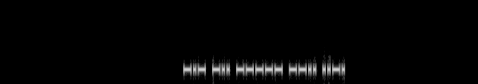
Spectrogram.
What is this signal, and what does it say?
Morse code, heard as a keyed tone, about 49 wpm, 700 Hz. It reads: KD0ZF
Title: USA Call Signs - 5 Characters - Repeated 3x - 50wpm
